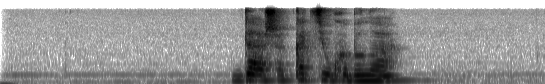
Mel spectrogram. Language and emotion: Russian, angry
